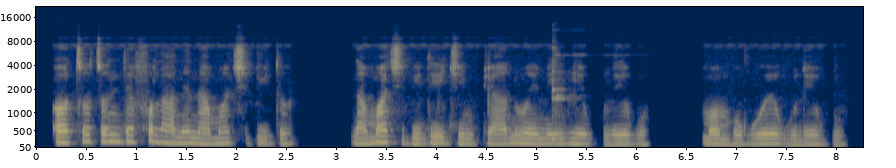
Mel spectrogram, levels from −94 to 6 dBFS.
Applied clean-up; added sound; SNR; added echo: neural mask model RNNoise.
